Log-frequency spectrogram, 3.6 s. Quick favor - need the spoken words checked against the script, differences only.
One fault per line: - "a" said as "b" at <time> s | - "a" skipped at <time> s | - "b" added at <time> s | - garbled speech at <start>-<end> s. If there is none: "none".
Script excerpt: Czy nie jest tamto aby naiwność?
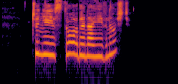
- "tamto" said as "to" at 1.3 s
